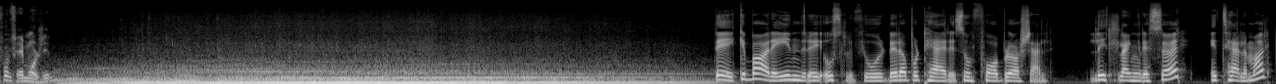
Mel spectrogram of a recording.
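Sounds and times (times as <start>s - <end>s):
speech: 0.0s - 0.9s, 7.2s - 12.7s
motorboat engine running: 0.0s - 8.5s.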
